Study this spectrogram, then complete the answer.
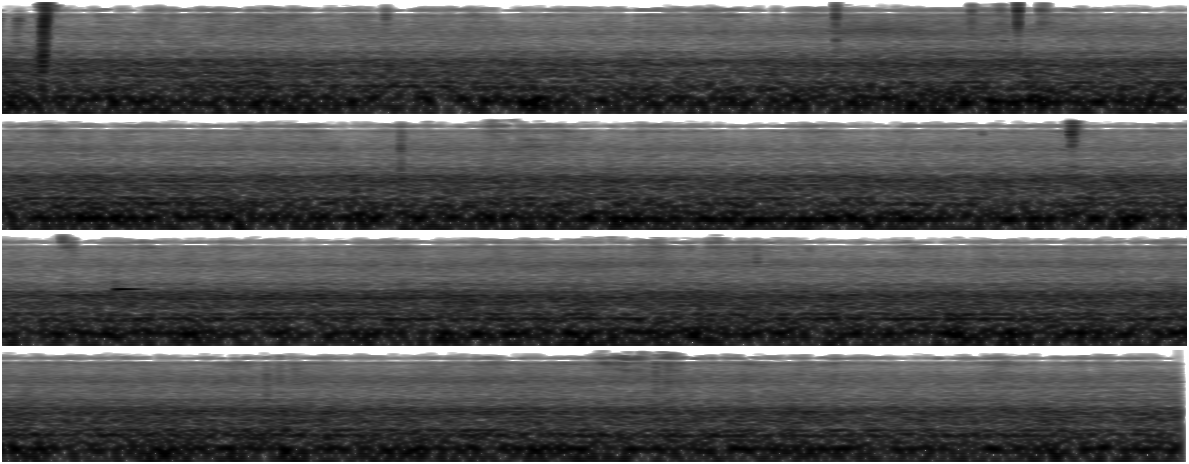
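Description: Windshield wipers sweep across the glass.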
